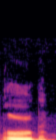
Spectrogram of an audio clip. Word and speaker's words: herb: Do you say herb or herb? – I say the herb. – Herb, right. I think in the UK they say herb. Seriously. – Herb. – Like they pronounce the H in right. – the UK, but we don't.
